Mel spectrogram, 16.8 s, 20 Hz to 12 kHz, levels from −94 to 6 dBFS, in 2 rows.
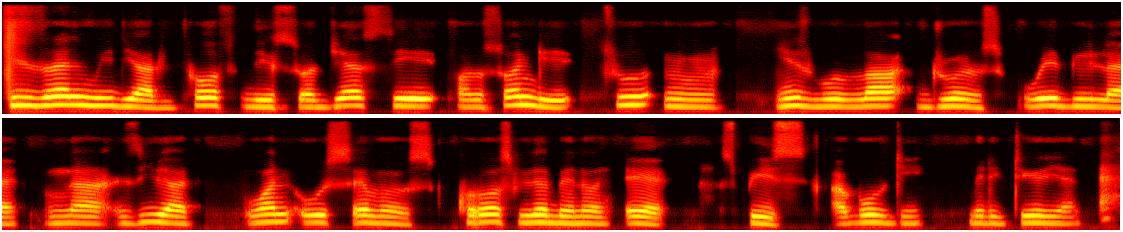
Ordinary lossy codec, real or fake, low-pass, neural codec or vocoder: none; fake; 10.8 kHz; codec, 24 kHz, 0.9 kbps, WavTokenizer, large speech release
